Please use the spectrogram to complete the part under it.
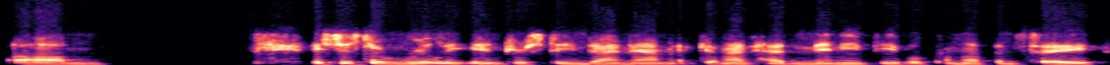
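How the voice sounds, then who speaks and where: A man with a very deep voice calling in to a radio advice show, talking in a confident, articulate way with many fillers. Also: moderate pace. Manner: articulate, self-assured, rambling with fillers. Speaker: caller. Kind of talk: casual call-in chat. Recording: tinny phone line.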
